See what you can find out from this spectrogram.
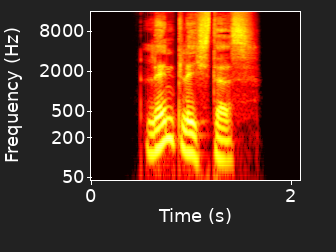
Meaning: strong/mixed nominative/accusative neuter singular superlative degree of ländlich
- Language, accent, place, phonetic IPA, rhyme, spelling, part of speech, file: German, Germany, Berlin, [ˈlɛntlɪçstəs], -ɛntlɪçstəs, ländlichstes, adjective, De-ländlichstes.ogg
